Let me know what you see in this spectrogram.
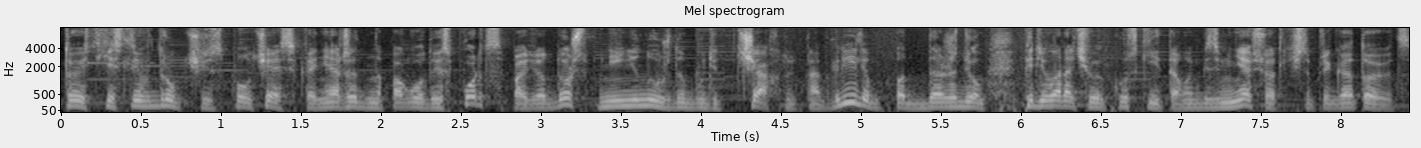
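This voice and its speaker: The speech from this man comes at a very fast pace. Music sounds faintly behind him. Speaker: cooking show host. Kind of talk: tutorial. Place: garden. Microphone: lapel.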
